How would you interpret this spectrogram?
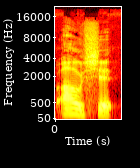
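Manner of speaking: ordinary talk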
